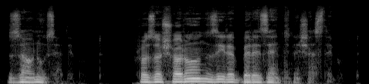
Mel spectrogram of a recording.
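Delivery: plain reading voice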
